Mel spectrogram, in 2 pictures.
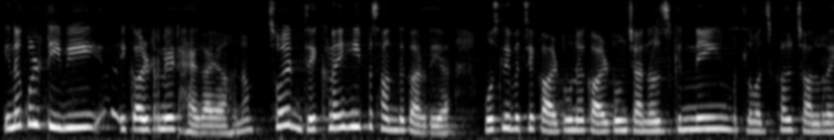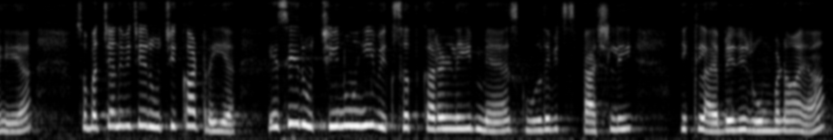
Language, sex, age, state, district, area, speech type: Punjabi, female, 45-60, Punjab, Shaheed Bhagat Singh Nagar, urban, spontaneous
